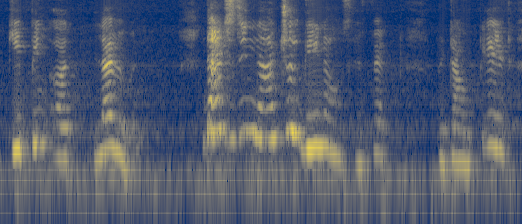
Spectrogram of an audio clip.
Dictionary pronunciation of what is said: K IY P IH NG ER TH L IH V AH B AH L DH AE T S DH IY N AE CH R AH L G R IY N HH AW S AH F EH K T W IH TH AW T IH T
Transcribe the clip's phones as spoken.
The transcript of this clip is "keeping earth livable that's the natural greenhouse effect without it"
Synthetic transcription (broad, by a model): K IY P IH NG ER T L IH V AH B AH L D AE T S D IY N AE CH R AH L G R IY N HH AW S AH F EH K T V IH T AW T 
